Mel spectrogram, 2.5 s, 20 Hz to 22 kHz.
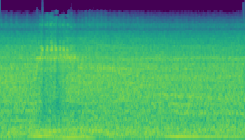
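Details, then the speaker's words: Toyota 4Runner with a newly fitted exhaust manifold, running rich and held at raised idle: hissing, puffing edge over the steady exhaust note; a suspected exhaust leak from a joint that isn't sealed. "all right I'm going to uh shut this down and I got to take that stupid guard back off it sounds like something's not sealed"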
